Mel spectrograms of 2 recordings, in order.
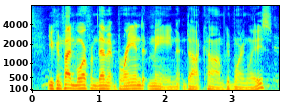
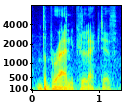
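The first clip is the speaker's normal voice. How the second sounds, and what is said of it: Put-on fancy announcer voice. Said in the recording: “in my fancy voice”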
